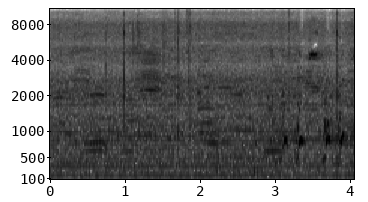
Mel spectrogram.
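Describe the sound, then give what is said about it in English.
A zebra call played through a small phone speaker after asking Siri what sound a zebra makes, a run of short, yelping bark-like bursts that grows busier toward the end, thin and fairly quiet against background noise. “He about to play a zebra sound?”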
